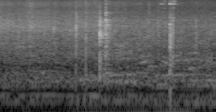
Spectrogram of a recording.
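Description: Ivy gourd chutney stirred and fried with curry leaves and coriander, a soft continuous sizzle with a few light scrapes and taps of a spoon in the pan.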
